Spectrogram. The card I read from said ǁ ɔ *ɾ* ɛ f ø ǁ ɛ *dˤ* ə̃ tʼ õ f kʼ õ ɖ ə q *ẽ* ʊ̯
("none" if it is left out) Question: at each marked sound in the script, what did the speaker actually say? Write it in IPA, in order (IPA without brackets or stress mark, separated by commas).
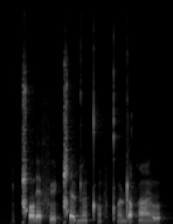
ɾ, ɖ, ɛ̃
